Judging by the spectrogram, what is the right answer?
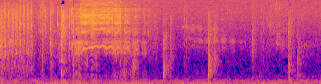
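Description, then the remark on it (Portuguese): A horse being ridden at a farm lets out a loud, shrill whinny, then hooves clop slowly and unevenly on hard ground, a few distinct knocks spaced apart, with no one talking. “Quer desmontar do cavalo e subir, por favor?”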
